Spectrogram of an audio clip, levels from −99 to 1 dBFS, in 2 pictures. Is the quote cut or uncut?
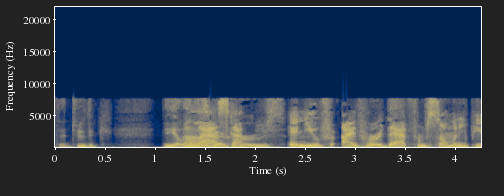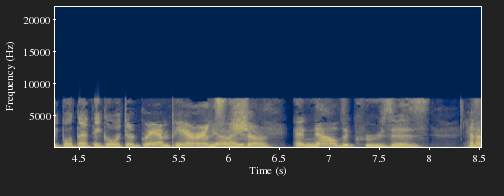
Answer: cut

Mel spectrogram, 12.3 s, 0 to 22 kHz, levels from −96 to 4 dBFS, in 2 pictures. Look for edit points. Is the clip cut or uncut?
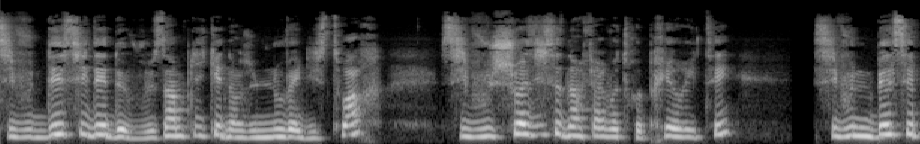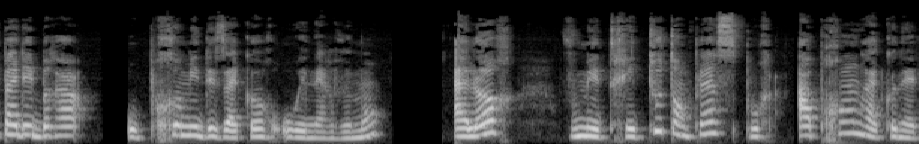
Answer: uncut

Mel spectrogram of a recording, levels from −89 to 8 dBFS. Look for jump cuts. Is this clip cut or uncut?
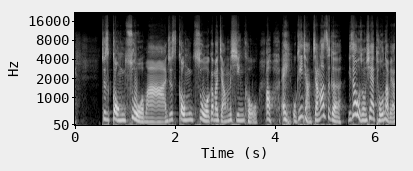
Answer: cut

